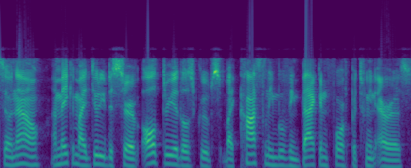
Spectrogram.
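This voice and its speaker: Speaking at a fairly quick pace, a man uses an ordinary speaking voice at medium pitch. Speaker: animator and YouTube creator. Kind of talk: retrospective narration. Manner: casual.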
